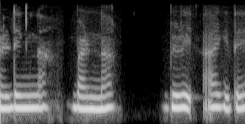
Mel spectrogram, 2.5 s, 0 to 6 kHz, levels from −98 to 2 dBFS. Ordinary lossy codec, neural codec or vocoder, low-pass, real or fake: none; none; 5.4 kHz; real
